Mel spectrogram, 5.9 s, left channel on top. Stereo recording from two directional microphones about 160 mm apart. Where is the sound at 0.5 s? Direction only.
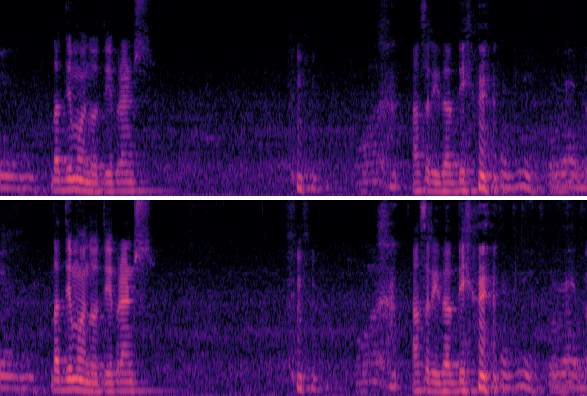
15° right (ahead or behind).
